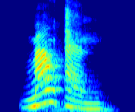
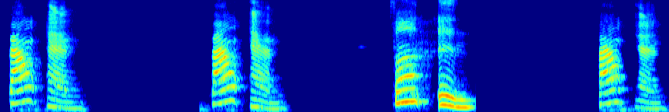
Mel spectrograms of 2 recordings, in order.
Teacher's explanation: So the T becomes silent and you would replace it with the N. Mountain. The TAIN, all of that turns into N. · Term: silent T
